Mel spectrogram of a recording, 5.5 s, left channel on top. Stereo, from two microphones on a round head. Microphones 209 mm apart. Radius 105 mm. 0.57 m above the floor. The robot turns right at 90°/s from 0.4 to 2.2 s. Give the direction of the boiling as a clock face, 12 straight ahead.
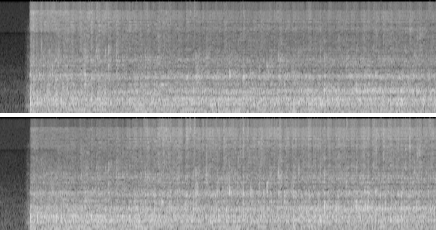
10 o'clock.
